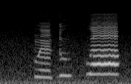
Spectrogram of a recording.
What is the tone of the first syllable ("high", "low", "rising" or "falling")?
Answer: low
